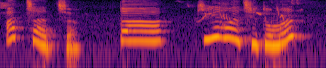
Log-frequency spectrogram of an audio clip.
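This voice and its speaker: The speaker uses a put-on character voice that is squeaky and extremely high in pitch. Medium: cartoon. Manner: lively, quick.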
